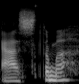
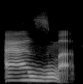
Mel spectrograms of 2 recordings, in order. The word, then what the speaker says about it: asthma: has very interesting spelling there's a th in the middle but we don't say Asma we say asthma so kind of ignore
